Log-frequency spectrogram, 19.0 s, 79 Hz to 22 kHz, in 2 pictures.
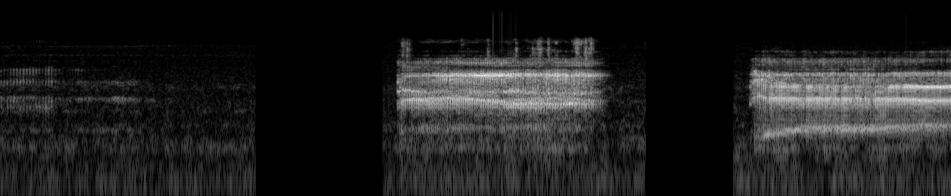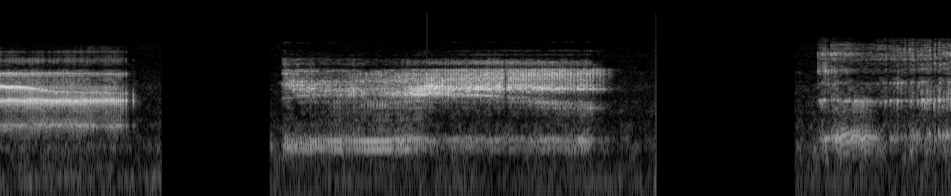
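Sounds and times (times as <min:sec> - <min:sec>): person belching: 0:04.0 - 0:06.1, 0:07.5 - 0:10.9, 0:12.3 - 0:15.6, 0:17.7 - 0:19.0.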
